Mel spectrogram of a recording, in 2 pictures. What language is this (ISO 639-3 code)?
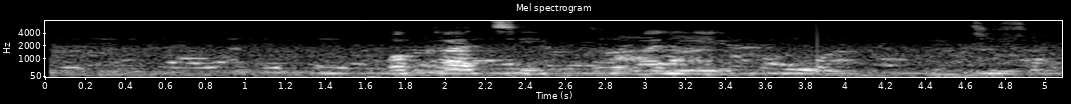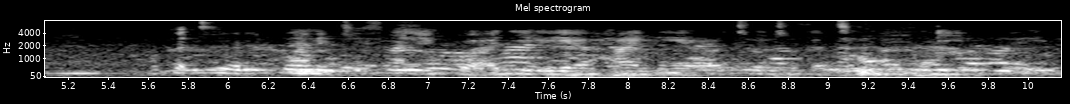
swa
